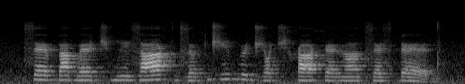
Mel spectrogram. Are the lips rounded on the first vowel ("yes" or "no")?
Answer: no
